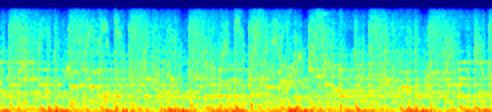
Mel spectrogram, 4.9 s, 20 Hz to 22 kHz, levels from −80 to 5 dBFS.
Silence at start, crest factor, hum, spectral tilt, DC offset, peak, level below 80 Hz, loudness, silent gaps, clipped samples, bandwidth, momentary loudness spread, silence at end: 0 s; 14 dB; none; -4.5 dB/octave; under 0.1%; -4 dBFS; -20 dBFS; -19 LUFS; none; under 0.1%; 16.5 kHz; 2 LU; 0 s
